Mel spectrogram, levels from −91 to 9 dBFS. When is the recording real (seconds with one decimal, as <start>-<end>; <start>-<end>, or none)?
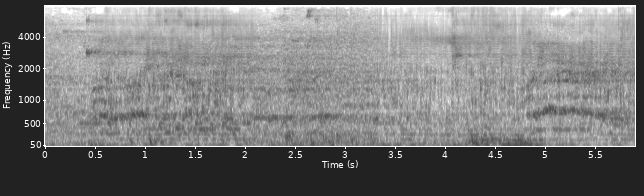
0.0-0.5; 2.1-3.3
